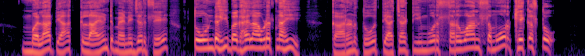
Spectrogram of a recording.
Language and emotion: Marathi, disgusted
